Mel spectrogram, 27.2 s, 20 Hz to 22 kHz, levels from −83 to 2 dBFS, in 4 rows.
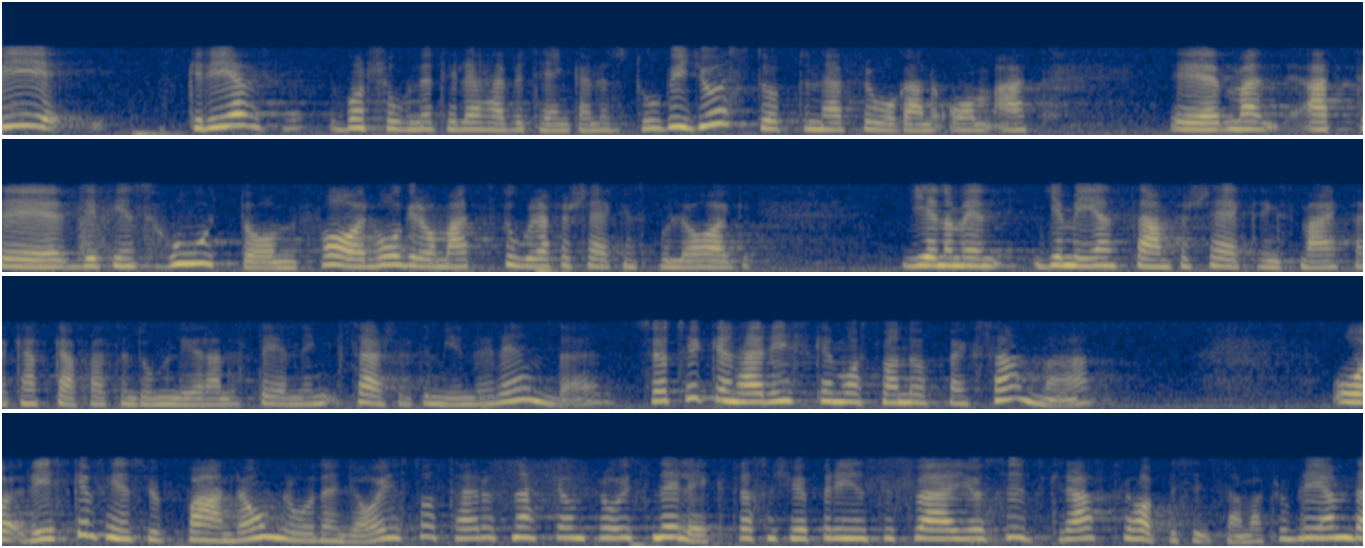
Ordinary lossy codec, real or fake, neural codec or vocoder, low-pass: none; real; none; 5.4 kHz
